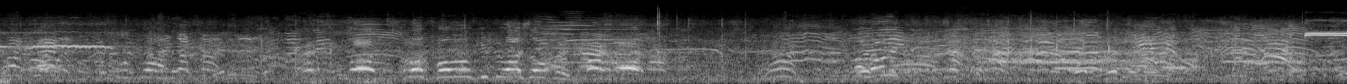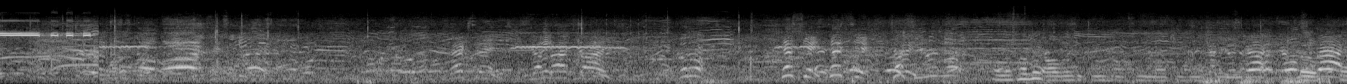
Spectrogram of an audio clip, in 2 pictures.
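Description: A crowd of spectators chatters and cheers outdoors.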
